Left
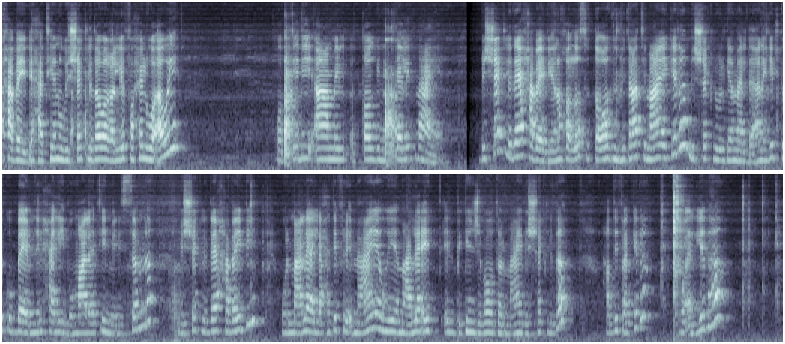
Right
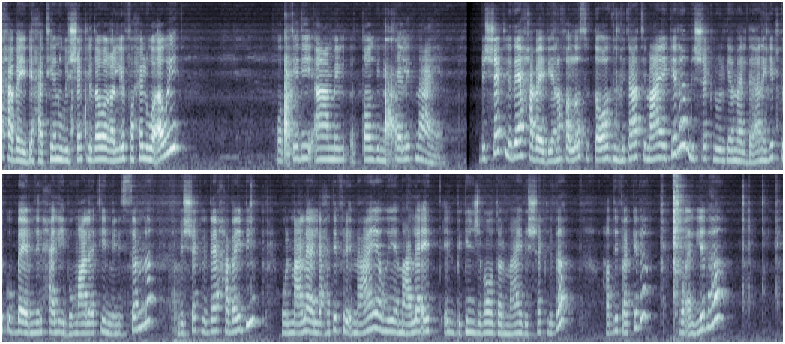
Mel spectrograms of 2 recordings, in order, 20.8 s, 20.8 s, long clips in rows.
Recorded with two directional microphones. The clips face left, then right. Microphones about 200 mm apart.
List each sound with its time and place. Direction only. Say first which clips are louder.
0.0 s speech: right 4 dB; 40° right (ahead or behind)
3.6 s speech: right 2 dB; 30° right (ahead or behind)
6.3 s speech: right 7 dB; 55° right (ahead or behind)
